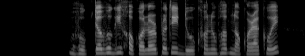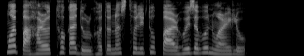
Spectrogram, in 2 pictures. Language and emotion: Assamese, sad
